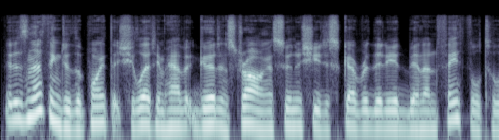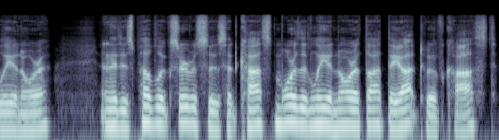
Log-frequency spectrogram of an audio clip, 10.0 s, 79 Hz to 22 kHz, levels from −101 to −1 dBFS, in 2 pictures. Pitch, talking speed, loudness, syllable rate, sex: 135 Hz, 260 wpm, -19 LUFS, 5.9 syllables/s, male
